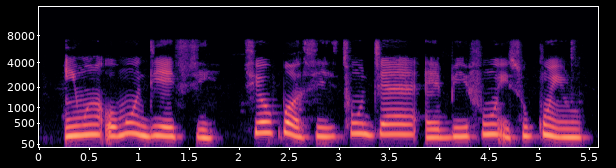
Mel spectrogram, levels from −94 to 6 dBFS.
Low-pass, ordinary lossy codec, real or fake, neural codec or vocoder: 7.2 kHz; none; real; none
